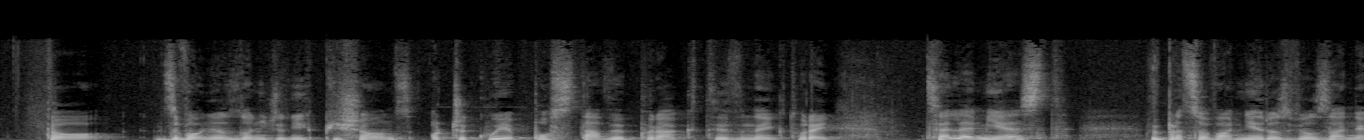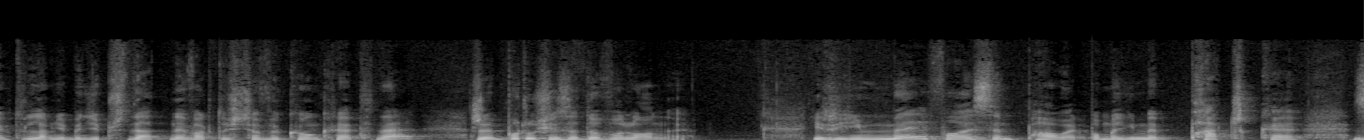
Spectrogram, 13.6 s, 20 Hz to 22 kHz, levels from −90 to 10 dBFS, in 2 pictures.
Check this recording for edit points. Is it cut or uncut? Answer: uncut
